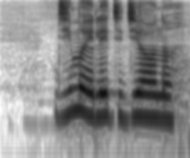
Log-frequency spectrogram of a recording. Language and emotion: Russian, neutral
